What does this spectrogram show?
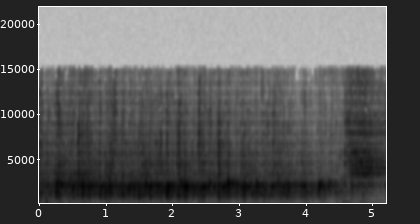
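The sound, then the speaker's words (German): Steady applause from a church audience for a guest called onto the stage before the sermon, a dense crackle of many hands clapping at once, holding at an even, fairly loud level for several seconds with no voices standing out. “So, ein Applaus für ihn, dass er heute jetzt hier.”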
